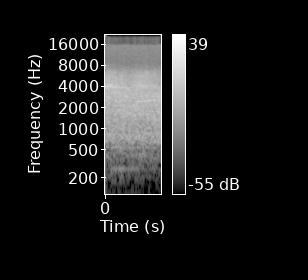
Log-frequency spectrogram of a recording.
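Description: Crowd in a basketball arena at the 1982 NBA Finals cheering as Darryl Dawkins fouls out, a short burst of dense roaring noise, broad and sustained.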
